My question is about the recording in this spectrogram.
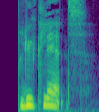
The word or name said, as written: blyglans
